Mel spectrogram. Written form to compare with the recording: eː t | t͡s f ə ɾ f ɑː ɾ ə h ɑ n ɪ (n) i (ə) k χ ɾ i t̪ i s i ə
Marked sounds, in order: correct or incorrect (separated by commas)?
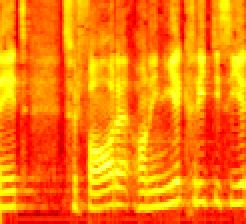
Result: correct, correct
